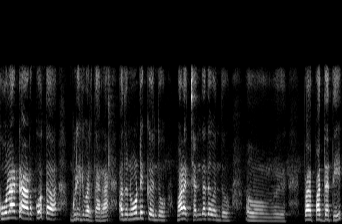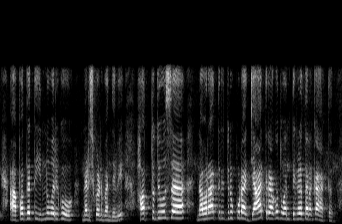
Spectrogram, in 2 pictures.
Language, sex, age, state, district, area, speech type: Kannada, female, 60+, Karnataka, Dharwad, rural, spontaneous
